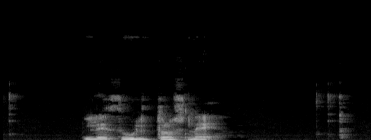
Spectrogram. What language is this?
Spanish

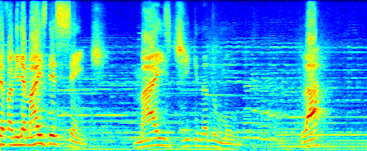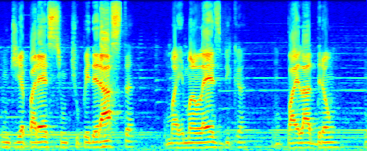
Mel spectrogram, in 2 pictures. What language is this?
Portuguese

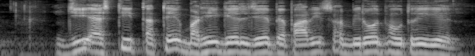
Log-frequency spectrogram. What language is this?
Maithili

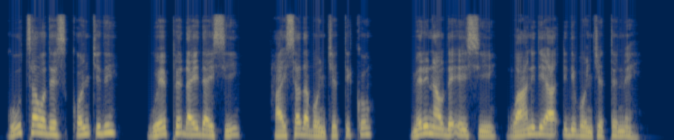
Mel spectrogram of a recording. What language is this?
Gofa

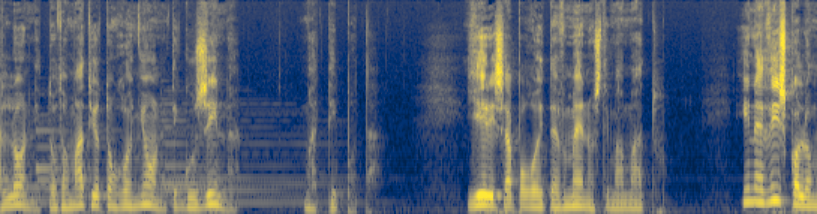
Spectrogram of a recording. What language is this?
Greek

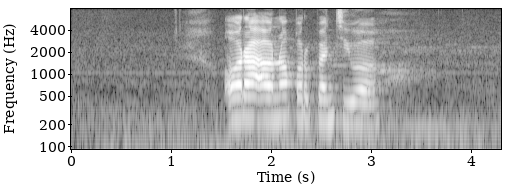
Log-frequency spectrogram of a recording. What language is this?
Javanese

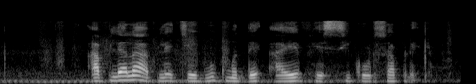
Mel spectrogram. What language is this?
Marathi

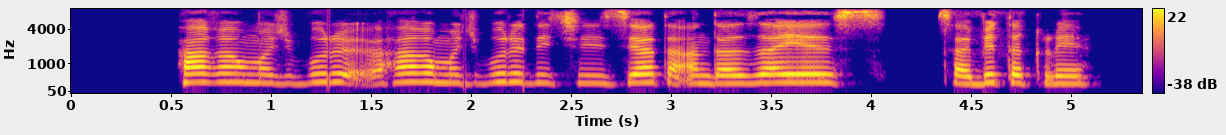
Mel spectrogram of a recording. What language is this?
Pashto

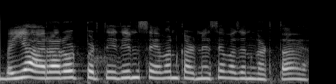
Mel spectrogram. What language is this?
Hindi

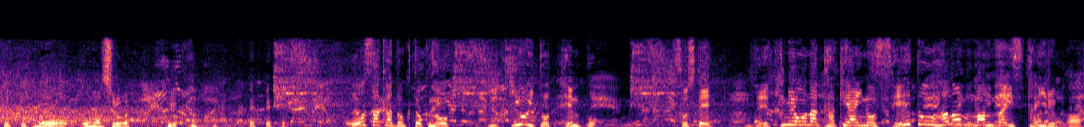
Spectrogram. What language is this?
Japanese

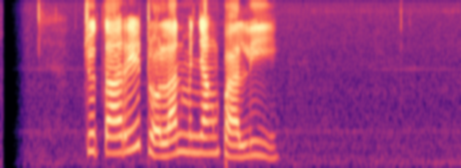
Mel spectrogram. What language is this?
Javanese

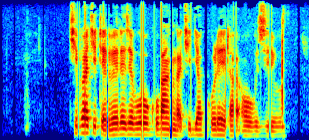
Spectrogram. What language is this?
Ganda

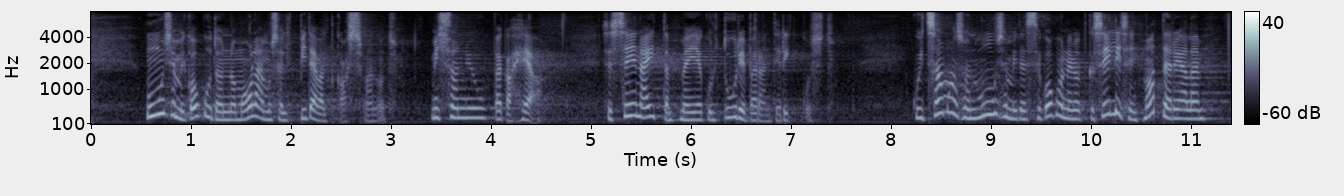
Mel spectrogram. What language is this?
Estonian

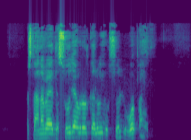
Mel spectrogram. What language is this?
Pashto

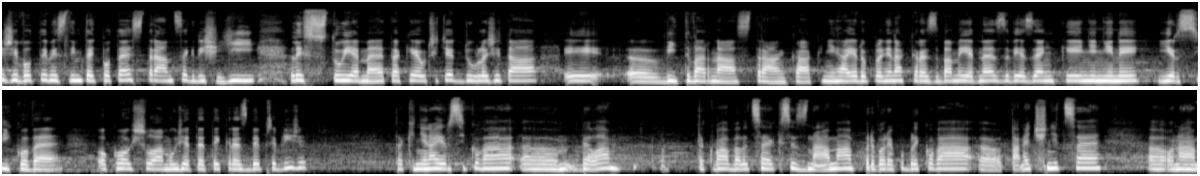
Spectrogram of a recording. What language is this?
Czech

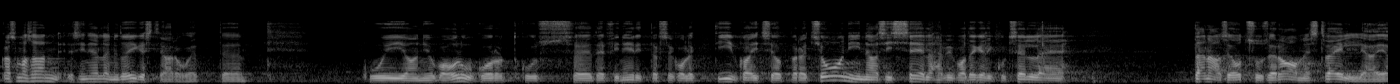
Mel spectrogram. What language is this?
Estonian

